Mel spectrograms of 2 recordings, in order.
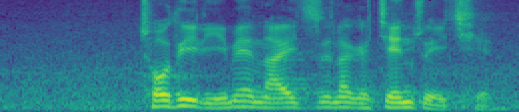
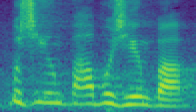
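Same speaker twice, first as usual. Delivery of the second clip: retold panicked refusal; 7 semitones higher than usual. Child flees behind mother, refusing.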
